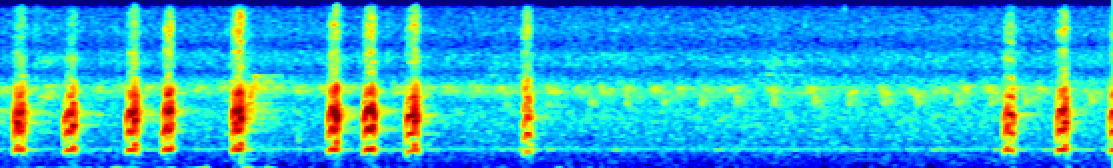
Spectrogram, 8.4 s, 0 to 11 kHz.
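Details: A bulbul, caged and dueling in song with wild birds on 3 October 2021, gives sharp bright notes in quick pairs and triplets, then falls silent for several seconds before resuming; light background hiss and low rumbling.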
